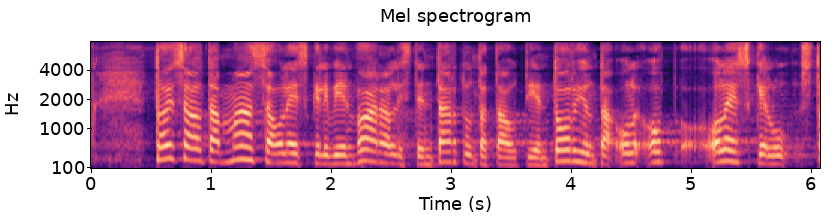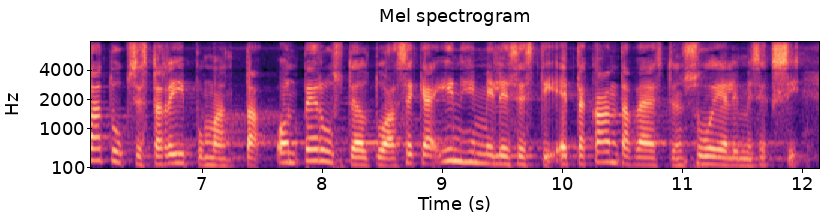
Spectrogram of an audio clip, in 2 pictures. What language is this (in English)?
Finnish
